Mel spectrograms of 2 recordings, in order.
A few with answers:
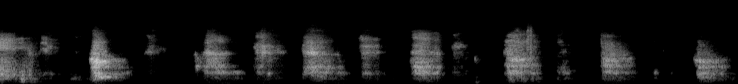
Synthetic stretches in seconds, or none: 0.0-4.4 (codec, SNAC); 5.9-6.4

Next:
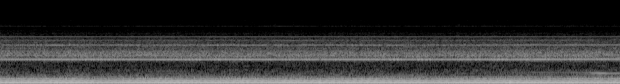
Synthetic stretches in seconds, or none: none

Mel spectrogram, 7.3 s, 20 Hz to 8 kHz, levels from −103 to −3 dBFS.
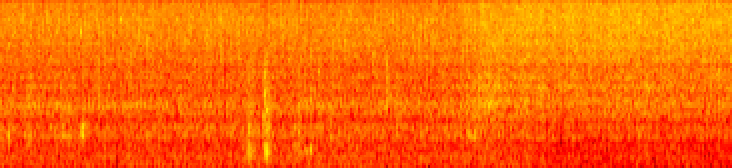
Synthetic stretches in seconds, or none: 1.5-2.0 (vocoder, BigVGAN v2)

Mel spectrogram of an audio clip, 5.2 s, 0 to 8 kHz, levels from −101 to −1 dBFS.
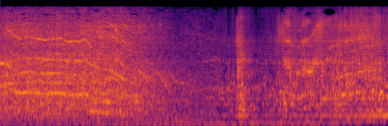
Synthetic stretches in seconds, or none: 2.9-5.2 (vocoder, BigVGAN v2)

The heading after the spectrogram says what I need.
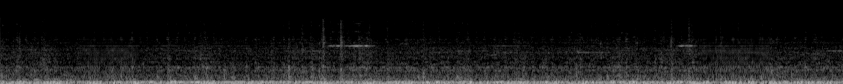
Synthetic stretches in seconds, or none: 0.8-1.4 (vocoder, Vocos); 7.0-7.7

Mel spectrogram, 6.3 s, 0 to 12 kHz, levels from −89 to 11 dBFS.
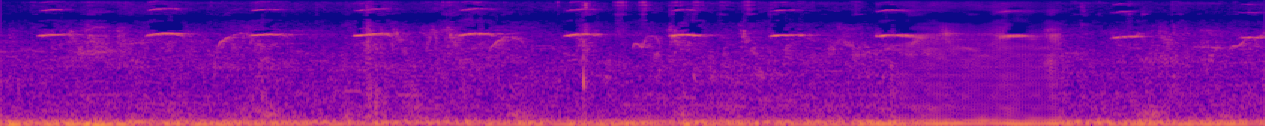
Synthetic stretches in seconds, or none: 4.5-5.3 (vocoder, Vocos)

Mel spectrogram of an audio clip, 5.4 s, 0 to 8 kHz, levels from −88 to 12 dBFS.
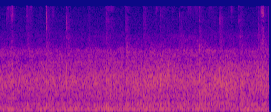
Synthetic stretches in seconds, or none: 4.3-5.0 (vocoder, BigVGAN v2)

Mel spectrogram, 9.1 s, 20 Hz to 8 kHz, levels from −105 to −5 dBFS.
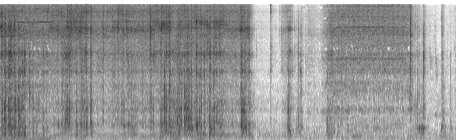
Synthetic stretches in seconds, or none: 1.0-6.0 (codec, SNAC)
